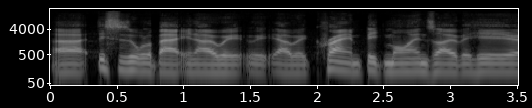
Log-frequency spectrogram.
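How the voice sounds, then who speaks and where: Speaking very fast with monotone, flat intonation, a medium-pitched man with an English accent is recorded dry and close with no echo. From England, North London. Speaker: mining company CEO. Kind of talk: interview. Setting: outdoors at a conference event.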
